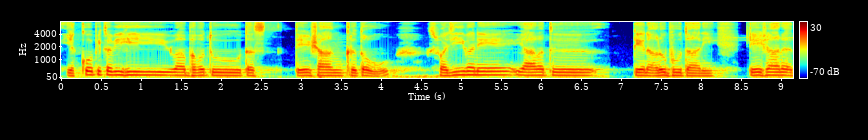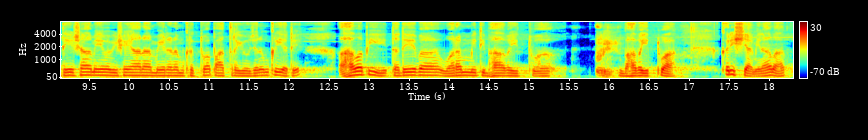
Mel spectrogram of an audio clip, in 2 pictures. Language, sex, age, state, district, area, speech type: Sanskrit, male, 30-45, Karnataka, Udupi, urban, spontaneous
